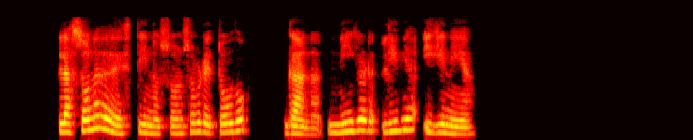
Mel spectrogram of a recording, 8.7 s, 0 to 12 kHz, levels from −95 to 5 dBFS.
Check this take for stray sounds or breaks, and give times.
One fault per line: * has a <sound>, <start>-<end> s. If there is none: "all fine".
all fine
